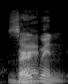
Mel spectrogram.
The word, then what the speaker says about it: Bergman: Do you think that's how you pronounce her name? – Bergman. Bergman sounds right. Sandahl. – Bergman is right.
